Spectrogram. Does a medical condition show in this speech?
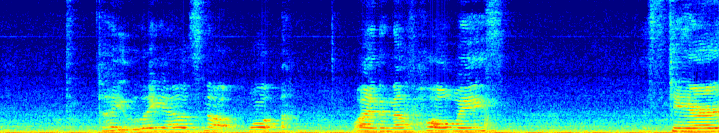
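Yes: cerebral palsy.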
